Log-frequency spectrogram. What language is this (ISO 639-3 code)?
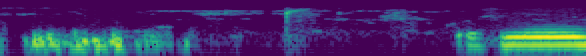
pan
